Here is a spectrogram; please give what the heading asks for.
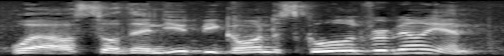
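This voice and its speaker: A man chairing a legislative committee hearing in a hearing room, easygoing and folksy, speaking into a desk microphone with plenty of filler pauses. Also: mid-range voice, lively intonation, background noise.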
